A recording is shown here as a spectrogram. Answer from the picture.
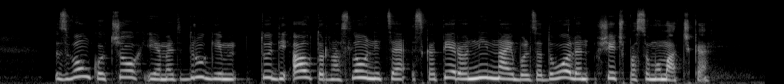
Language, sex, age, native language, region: Slovenian, female, 18-29, Slovenian, Carinthia region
